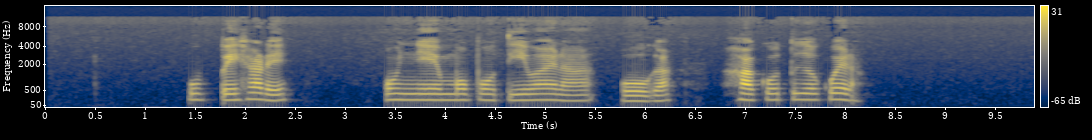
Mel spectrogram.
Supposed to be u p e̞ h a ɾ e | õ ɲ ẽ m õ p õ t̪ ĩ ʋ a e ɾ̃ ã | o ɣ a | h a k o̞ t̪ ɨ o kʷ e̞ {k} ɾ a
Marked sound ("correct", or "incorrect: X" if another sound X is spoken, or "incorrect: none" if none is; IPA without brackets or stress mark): incorrect: none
